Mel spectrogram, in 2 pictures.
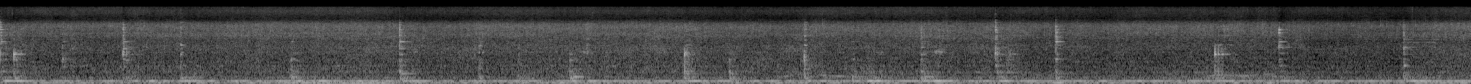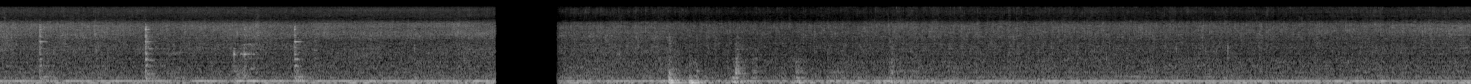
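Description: Sliced potatoes and tomatoes frying in mustard oil in a black iron kadhai, a steady sizzle, with a steel ladle stirring and clinking against the pan every second or so. A steady low hum runs underneath, and the sound cuts out for a moment a little before two-thirds through.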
